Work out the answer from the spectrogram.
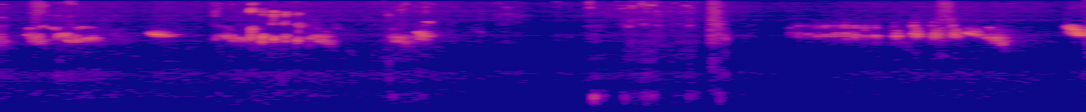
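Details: In the Eifel, Germany, a yellowhammer sings high, thin, rapidly repeated notes in quick runs, one run ending on a brief higher note. A few soft knocks sound in the background.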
